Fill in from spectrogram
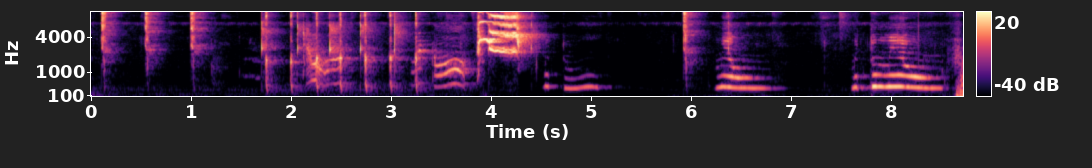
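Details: Pet ring-necked parakeet talking, mimicking greetings in Urdu or Hindi; a series of sharp clicks, then wavering speech-like syllables, a shrill squeak, and several drawn-out, descending nasal words separated by short pauses, in a small quiet room.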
